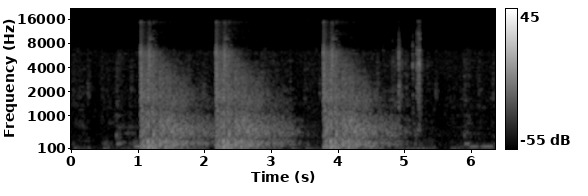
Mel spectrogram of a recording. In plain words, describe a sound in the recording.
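Loud rifle shots boom and echo away.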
